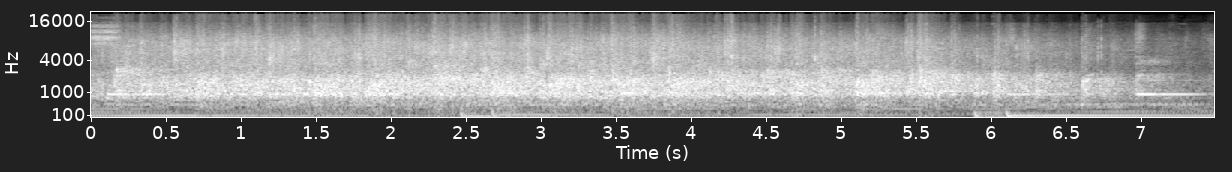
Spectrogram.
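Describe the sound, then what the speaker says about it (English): Loud, sustained applause from an audience at a college graduation ceremony in a hall, continuous dense clapping that fades slightly toward the end. "Let's give them another round of applause."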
